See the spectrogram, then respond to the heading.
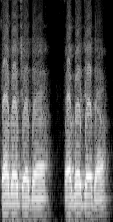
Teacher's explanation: نہ فا کو نہ وا کو نہ جا کو نہیں کھینچیں گے دال کو ذرا سا کھینچیں گے دو حرکت کے ایکول کیونکہ الف ہے اس کے ساتھ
